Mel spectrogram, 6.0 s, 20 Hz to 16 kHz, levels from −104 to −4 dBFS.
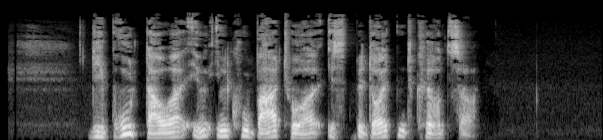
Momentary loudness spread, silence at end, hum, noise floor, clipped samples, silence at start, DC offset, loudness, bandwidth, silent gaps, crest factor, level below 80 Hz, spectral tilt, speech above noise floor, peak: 9 LU; 1.3 s; none; -76 dBFS; under 0.1%; 0.9 s; under 0.1%; -20 LUFS; 11 kHz; none; 18 dB; -62 dBFS; -5.5 dB/octave; 57 dB; -2 dBFS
